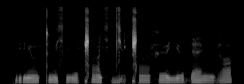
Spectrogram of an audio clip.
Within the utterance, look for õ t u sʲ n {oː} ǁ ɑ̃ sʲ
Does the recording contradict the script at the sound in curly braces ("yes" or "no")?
yes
